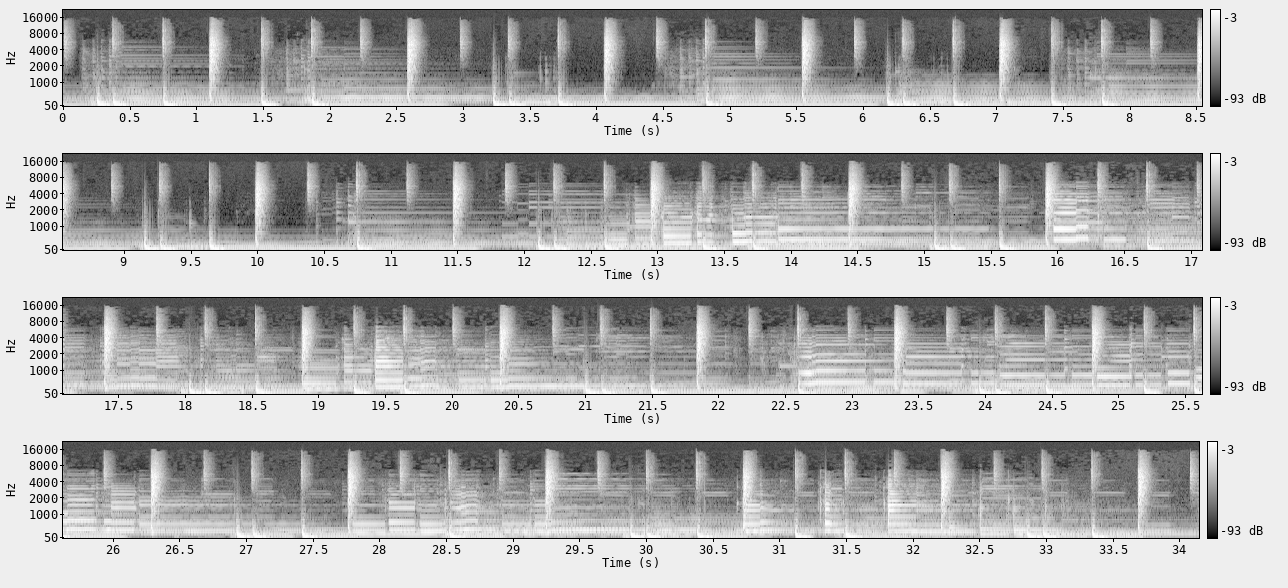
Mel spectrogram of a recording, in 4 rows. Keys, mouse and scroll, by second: 0.6-1.7 middle drag, 1.7-3.6 scroll up 1, 3.6 scroll down 1, 3.8-9.3 middle drag, 9.3 click, 10.3-13.3 middle drag, 13.3 KP_7, 14.1 scroll up 2, 15.7-17.5 g, 17.8 shift+d, 18.3-20.0 g, 20.6 click, 21.4-22.1 g, 22.5-23.4 g, 23.7 click, 24.1 g, 26.7-29.7 drag, 30.2 shift+d, 30.7-32.1 g, 32.6 shift+d, 32.9 g.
